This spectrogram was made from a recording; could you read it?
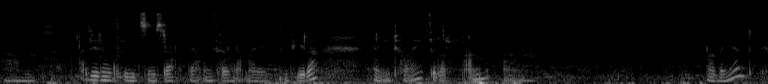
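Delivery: whispered voice. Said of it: "I'm whispering because my dad and mum are".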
